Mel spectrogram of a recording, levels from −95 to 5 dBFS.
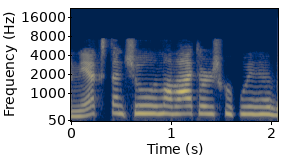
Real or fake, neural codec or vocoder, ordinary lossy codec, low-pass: fake; codec, 16 kHz, 0.5 kbps, X-Codec, HuBERT features, trained on balanced general audio; MP3, 96 kbps; 7.2 kHz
